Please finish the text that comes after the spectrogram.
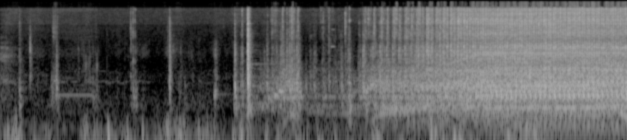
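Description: A sewing machine back stitching through a heavy quilt starts with a few scattered clicks and thumps, then builds into a fast, continuous mechanical whirr and rattle that grows louder toward the end.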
